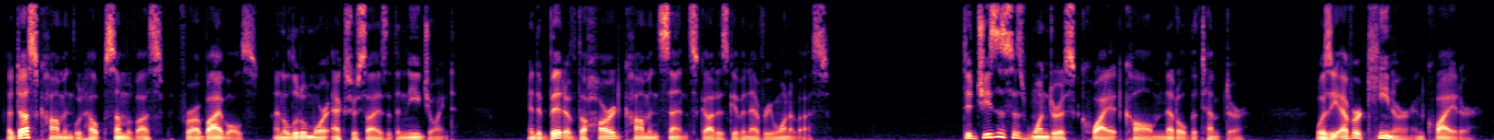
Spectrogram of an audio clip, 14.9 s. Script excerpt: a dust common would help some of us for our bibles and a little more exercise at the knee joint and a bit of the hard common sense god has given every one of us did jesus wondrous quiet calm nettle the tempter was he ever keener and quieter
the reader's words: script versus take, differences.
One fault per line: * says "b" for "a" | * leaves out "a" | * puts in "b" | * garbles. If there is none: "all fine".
all fine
